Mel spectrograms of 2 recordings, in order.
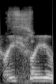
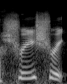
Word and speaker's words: Sri: Sri Ravi Shankar. – Yep, Sri right? Sri yeah. Ravi Shankar. – Sri Sri. So yeah, it rhymes with tree yeah. tree.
